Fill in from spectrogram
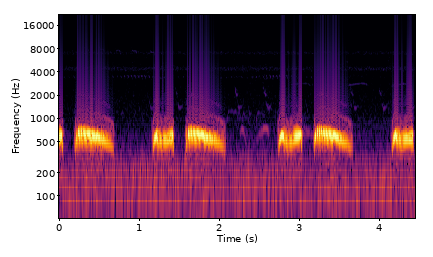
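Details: Spotted dove calling in the 'memanggil' and 'menekan' styles, used as a lure to set other birds calling and to draw target birds toward trappers; low, mellow coos in paired units, a brief clipped note then a longer, slightly falling coo, three times.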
